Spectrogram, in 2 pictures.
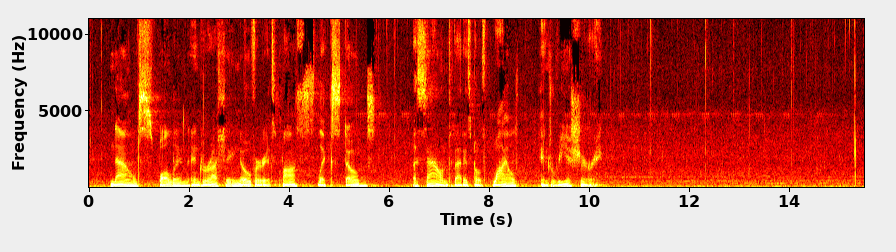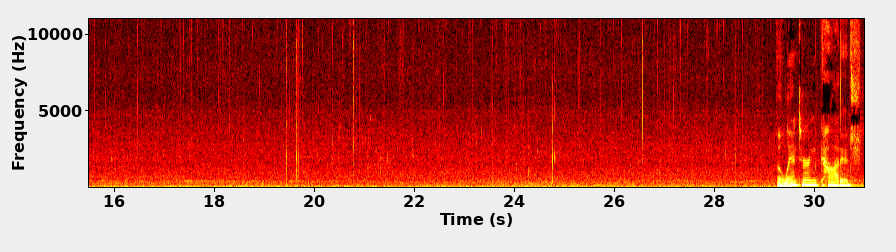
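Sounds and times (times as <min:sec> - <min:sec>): soft rainfall: 0:00.0 - 0:31.0.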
